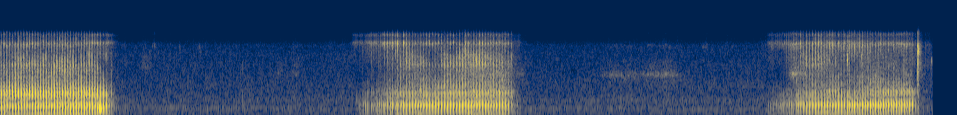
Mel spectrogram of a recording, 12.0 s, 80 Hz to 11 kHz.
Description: 6 month old english bulldog snoring the day away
